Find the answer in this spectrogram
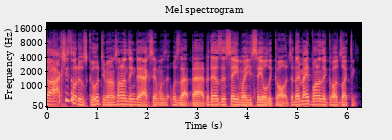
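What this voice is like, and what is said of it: Usual voice. Nothing is said of it.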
